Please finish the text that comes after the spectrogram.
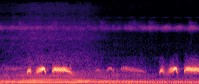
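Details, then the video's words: Spotted dove cooing in stuttering style, short mid-pitched hoots and drawn-out coos arriving irregularly and fairly faintly, with a continuous high whine and low background rumble. "thổ trận âm tốt giao long lở gù cà lăm"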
